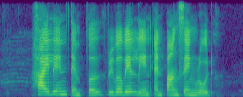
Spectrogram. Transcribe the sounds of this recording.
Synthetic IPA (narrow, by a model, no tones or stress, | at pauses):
hajlẽntɛ̃mpəlɹivəwelːẽnɛ̃npãŋsɛ̃ŋɹod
